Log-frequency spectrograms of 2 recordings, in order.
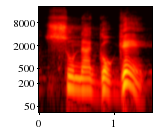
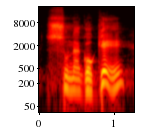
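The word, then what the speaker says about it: συναγωγή: palabra sinagoga en griego es la palabra sunagogué con acento en la e sunagogué que era el lugar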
